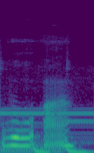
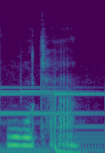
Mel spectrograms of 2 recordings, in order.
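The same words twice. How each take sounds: First: The T in the middle is dropped. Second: The T in the middle is clearly pronounced. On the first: "if I said like water" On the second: "So she made me pronounce my T"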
